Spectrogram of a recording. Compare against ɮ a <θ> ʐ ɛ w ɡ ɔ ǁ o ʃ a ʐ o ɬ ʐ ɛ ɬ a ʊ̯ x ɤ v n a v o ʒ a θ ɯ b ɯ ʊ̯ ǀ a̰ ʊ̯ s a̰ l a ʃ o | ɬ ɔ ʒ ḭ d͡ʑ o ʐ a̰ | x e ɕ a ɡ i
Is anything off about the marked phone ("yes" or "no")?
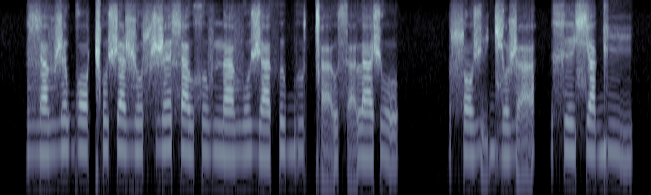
yes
